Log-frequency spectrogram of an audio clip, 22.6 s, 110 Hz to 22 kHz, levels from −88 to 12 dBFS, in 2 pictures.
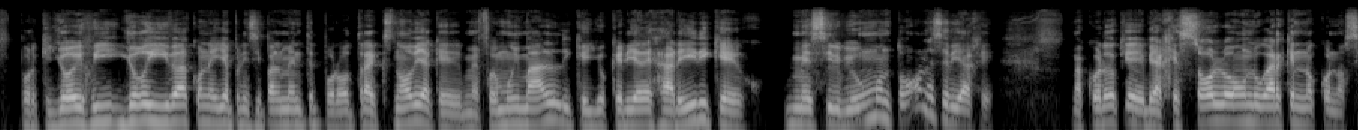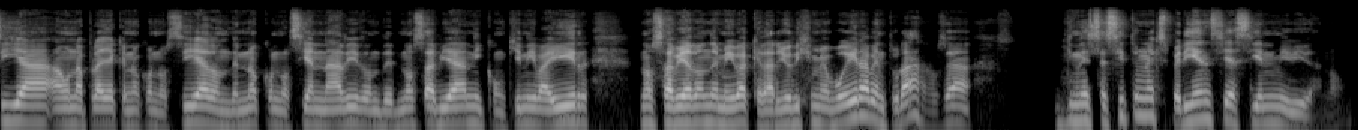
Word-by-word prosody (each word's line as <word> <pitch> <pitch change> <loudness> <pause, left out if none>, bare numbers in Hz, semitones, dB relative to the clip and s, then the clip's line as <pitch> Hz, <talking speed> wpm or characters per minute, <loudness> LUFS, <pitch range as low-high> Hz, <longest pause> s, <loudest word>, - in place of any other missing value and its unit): porque 125 -1 -9
yo 140 +3 +4
fui 150 +1 -2
yo 155 +3 +2
iba 155 0 +4
con 150 -1 -6
ella 145 0 0
principalmente 130 0 -5
por 120 -2 -7
otra 125 +2 -1
exnovia 140 +6 +1
que 115 -2 -5
me 110 0 -8
fue 125 - -5
muy 135 +2 -4
mal, 140 +5 0
y - - -8
que 125 0 -5
yo 130 +1 -9
quería 130 +1 +2
dejar 130 -1 +3
ir 155 +6 +2
y 170 - +1
que 130 -4 +3
ju 110 - -24 0.2
me 135 0 -2
sirvió 130 +1 +4
un 160 +5 -5
montón 180 +1 -7
ese 180 -6 0
viaje, 135 -4 -4 0.6
me - - -5
acuerdo 150 +2 -2
que 150 -4 +1
viajé 130 +2 +2
solo 160 +1 +4
a - - 0
un 160 0 -2
lugar 150 -1 +3
que 160 - +1
no 140 -1 -5
conocía, 155 +5 0
a 135 - -2
una 140 -1 -2
playa 140 0 -1
que - - -9
no 130 - -9
conocía, 140 +5 -1
donde 125 -3 -5
no 140 +3 -6
conocía 135 +1 -1
a - - -7
nadie, 130 +2 -2
donde 125 -2 -9
no 135 +2 -8
sabía 145 0 +1
ni 145 -1 -8
con 120 -1 -16
quién 140 +6 -7
iba 140 -1 0
a - - +3
ir, 150 +1 +2 0.4
no 150 0 -5
sabía 150 0 +7
dónde 150 0 -1
me 140 -1 +1
iba 150 +2 +3
a - - -12
quedar. 125 0 -1
Yo 140 +1 0
dije: 145 +1 -5
"Me 145 -2 -5
voy 145 +4 -1
a - - +6
ir - - +2
a - - +6
aventurar, 165 -10 -2
o 120 - -26
sea, 150 +1 -4 0.7
necesito 160 +6 +2
una 205 0 -3
experiencia 170 -2 +1
así 150 - +3
en 145 +1 -6
mi 135 -3 -8
vida", 115 -3 -12
¿no? - - -30
140 Hz, 230 wpm, -25 LUFS, 130-150 Hz, 0.7 s, sabía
